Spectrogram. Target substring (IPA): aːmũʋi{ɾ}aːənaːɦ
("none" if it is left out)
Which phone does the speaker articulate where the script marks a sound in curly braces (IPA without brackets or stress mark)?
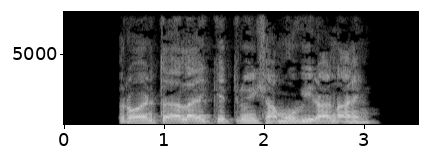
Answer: ɾ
